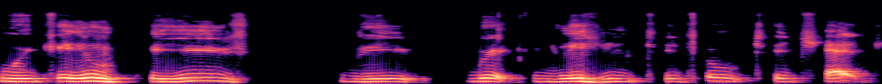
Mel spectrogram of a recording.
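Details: Dysarthria in a multilingual young woman born with cerebral palsy (congenital) that has affected her speech; she uses a speech recognition app to communicate.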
